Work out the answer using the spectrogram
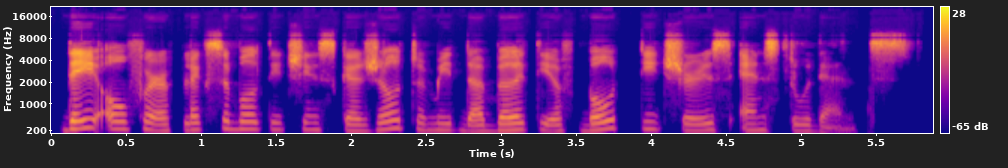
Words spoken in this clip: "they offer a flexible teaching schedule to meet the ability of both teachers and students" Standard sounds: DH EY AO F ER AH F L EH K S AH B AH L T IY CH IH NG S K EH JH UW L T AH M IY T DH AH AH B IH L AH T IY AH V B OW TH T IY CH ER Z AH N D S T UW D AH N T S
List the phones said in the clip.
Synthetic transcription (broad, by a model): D EY AO F ER AH F L EH K S AH B AH L T IY CH IH NG S K EH JH UW L T AH M IY T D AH AH B IH L AH T IY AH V B OW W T IY CH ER S AH N D S T UW D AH N T S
